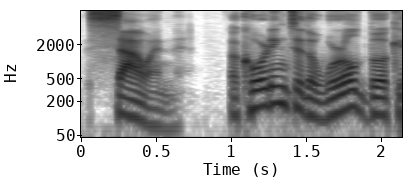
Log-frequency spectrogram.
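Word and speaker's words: Samhain: And just so you know, it's pronounced sin.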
